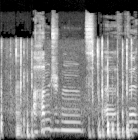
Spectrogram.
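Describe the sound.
Quick bursts of clicking keystrokes on a computer keyboard, fairly loud, with a brief sustained voice-like hum breaking up the typing in the middle.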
